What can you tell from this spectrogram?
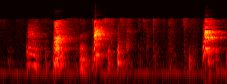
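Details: Corgi barking in a series of short, harsh barks with rising and falling bursts, five or six separate barks over a few seconds, in a small indoor room with a low steady hum underneath.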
